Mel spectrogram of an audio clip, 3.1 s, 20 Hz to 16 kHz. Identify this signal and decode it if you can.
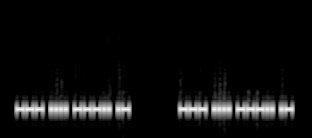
Morse code, heard as a keyed tone, about 51 wpm, 700 Hz. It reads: OH8A OH8A
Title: DXCC-100 Call Signs - 4 Characters - Repeated 2x - 50wpm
